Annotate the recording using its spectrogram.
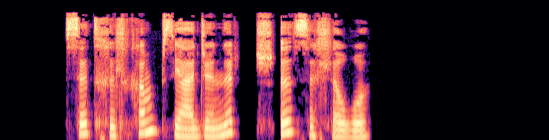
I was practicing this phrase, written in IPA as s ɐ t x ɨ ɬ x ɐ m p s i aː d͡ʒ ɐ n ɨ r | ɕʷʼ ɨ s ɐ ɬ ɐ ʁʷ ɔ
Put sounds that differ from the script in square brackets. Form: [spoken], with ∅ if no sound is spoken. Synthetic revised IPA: s ɐ t x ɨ ɬ x ɐ m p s i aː d͡ʒ ɐ n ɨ r | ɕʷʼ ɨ s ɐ ɬ ɐ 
